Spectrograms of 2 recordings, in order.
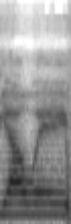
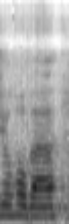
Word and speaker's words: Yehovah: People call him Yahweh. People call him Yahuwah. People call him Yehovah. I pronounce it as Yehovah.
